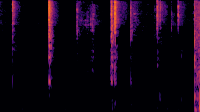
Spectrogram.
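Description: Faint, scattered small clicks of a snap-fit plastic model kit's parts and joints as they are handled and moved, about half a dozen ticks spread over two seconds.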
